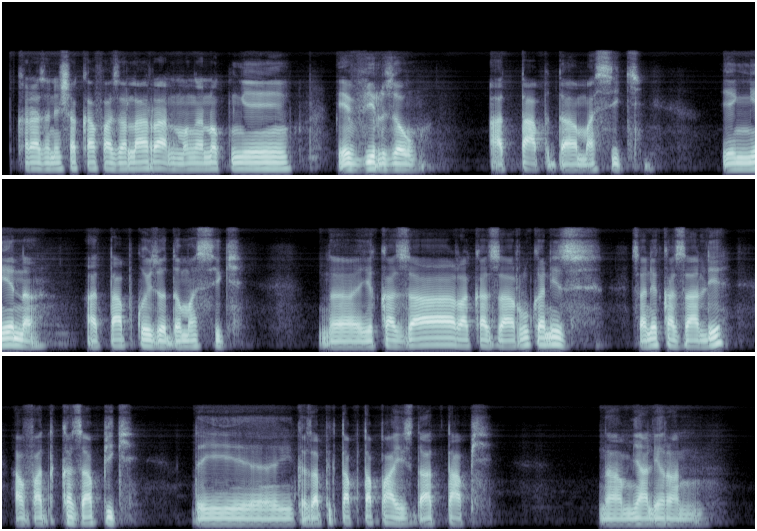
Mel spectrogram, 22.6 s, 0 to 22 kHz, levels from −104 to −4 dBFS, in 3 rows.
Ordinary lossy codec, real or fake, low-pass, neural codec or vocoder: none; real; none; none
